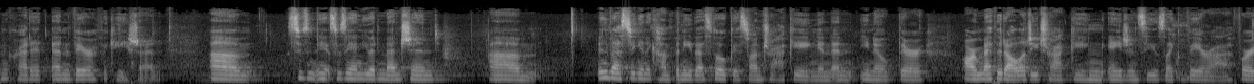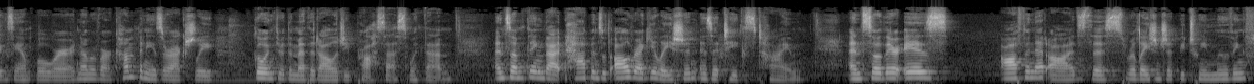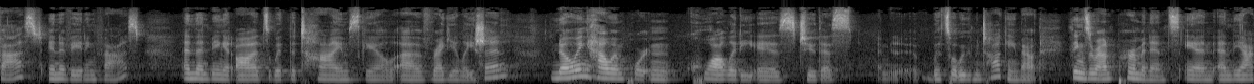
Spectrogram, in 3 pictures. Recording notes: This is the full audio of the session at the World Economic Forum's Annual Meeting 2023.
